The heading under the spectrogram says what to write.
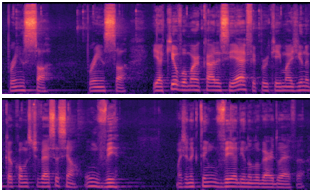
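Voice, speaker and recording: A man teaching English pronunciation in a lesson. He explains in short bursts and repeats English phrases slowly, several times over. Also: mid-range voice, level tone, warm tone.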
